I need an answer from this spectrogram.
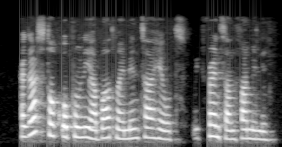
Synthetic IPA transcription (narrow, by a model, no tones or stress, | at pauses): aɪɡattɔkʰopʰə̃nliabaʊtmaɪmɛ̃ntʰalɦɛlˠθwid̥fɹɛ̃ndsãnfamili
